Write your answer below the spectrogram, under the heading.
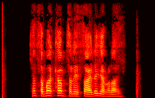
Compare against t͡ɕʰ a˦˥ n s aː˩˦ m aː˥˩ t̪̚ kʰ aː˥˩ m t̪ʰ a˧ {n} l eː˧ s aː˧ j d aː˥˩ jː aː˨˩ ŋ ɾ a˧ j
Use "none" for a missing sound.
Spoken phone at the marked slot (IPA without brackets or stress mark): none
